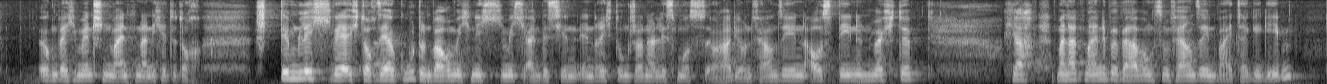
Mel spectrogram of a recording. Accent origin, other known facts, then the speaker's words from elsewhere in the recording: Biedenkopf, Hesse, Germany; also born or lived in Siegen; Aufgewachsen bin ich im Hessischen, in der Nähe von Marburg, also in Biedenkopf, eine kleine Stadt, wo ich auch zur Schule gegangen bin und wo ich eine sehr behütete und schöne Kindheit hatte.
